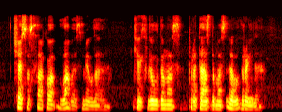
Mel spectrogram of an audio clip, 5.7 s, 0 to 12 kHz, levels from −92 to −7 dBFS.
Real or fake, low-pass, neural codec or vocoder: real; 7.2 kHz; none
